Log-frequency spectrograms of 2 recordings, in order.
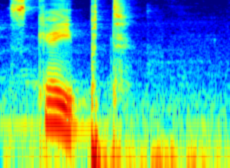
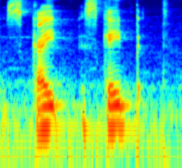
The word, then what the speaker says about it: escaped: Tenemos escape, escaped. Bake, baked. Adore, adored. Ok, no le decimos adored o bake it o escape it.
